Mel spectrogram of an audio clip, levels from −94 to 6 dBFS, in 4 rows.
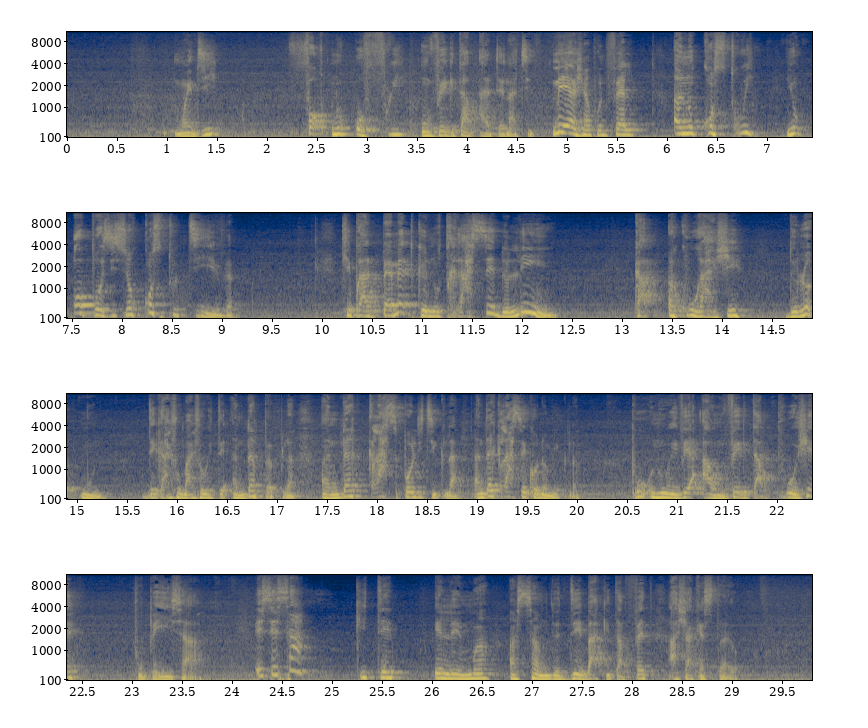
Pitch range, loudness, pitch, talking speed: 100-150 Hz, -19 LUFS, 115 Hz, 145 wpm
